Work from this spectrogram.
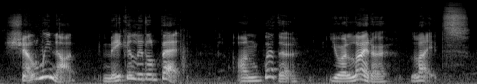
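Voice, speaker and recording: Casting: a man playing a sinister little foreign gambler for a horror story, raised pitch, soft, polite, coaxing, foreign accent. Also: wildly swooping pitch, creaky, exaggerated voice. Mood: polite, probing. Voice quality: soft, toneless. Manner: slow, courteous, coaxing, broken English. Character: funny little foreign gambler, soft-spoken, slyly menacing.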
